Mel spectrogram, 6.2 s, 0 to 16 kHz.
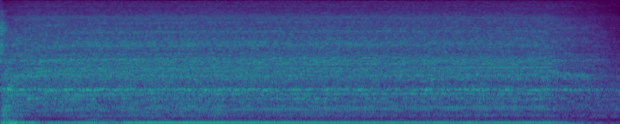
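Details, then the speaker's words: Jaguar S-Type V8 with newly installed engine, first start attempt: fast, smooth, even starter whirr with no knocks or drag, oil light on; cranks nicely but fails to start; normal cranking. "Yeah, that oil light is on right away. So I think we're probably starting to build our pressure, but I just don't think that this works like an old car where I can see if we're building on pressure. But that does crank very nicely."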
